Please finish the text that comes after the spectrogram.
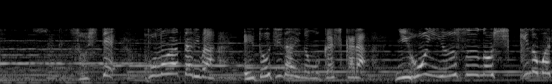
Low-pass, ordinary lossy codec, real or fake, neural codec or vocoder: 5.4 kHz; none; real; none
